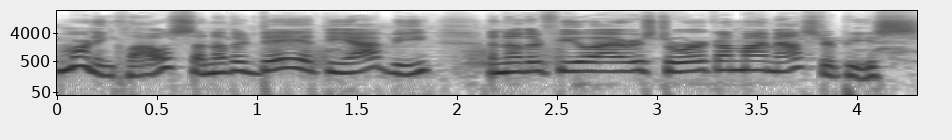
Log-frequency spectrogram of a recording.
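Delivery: friendly, sugary-sweet, very nice character voice. Voicing Andreas greeting Klaus in a game: Andreas in the nicest voice. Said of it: "We'll give him the nicest voice".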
